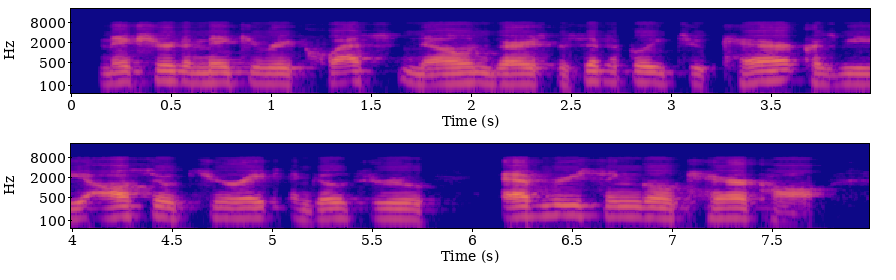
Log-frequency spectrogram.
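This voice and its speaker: A man speaks at a medium pitch in a monotone, flat intonation. The background is quiet. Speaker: software product manager. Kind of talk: webinar Q&A. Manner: fast.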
